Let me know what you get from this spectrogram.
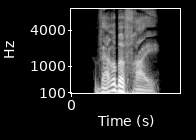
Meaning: advertisement-free
- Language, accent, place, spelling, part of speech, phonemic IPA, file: German, Germany, Berlin, werbefrei, adjective, /ˈvɛʁbəˌfʁaɪ̯/, De-werbefrei.ogg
